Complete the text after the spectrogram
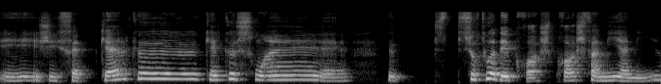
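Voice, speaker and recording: Very slow, lively speech from a woman at medium pitch, over a quiet background. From Quebec. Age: 60s. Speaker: energy healer. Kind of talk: testimony. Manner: halting.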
